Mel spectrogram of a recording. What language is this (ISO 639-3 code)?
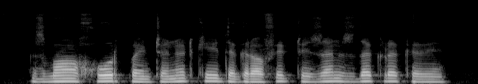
pus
